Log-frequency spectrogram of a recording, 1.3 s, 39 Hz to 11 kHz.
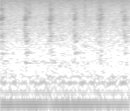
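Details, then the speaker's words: Vevor 6.5 L ultrasonic record cleaner, clockwork dial timer that won't turn back to zero; soft, even ticking about four per second over a quiet hum as timer runs down; normal mechanical timer ticking. "this doesn't feel like it wants to be turned back to zero if you listen carefully you can hear it ticking so that's a bit of a shame"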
